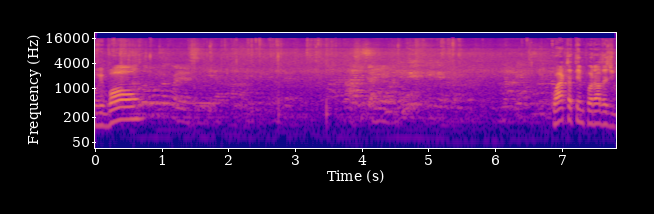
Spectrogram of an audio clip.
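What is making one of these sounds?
Plastic disc cases clack softly against each other as they are flipped through.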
